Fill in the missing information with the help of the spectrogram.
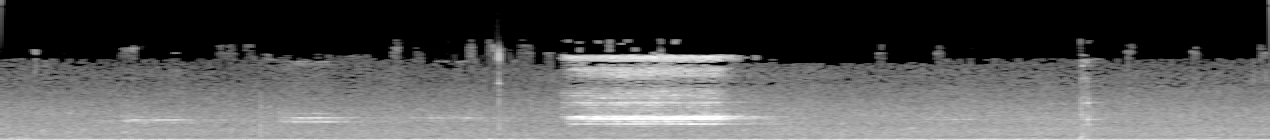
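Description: Steady low rumble of motor vehicles, with a brief high squeal about halfway through.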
